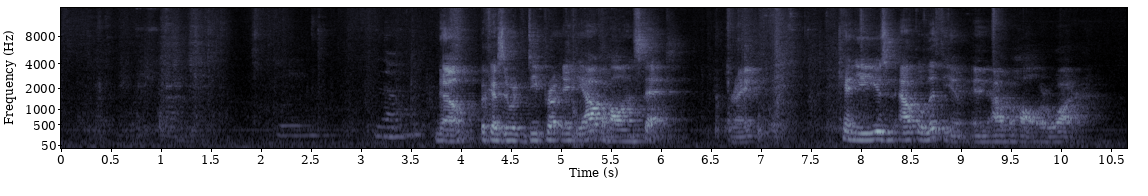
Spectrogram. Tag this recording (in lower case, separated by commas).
inside a small room, speech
